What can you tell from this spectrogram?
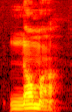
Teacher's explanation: the o is a non-high vowel and it comes at the end of a syllable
